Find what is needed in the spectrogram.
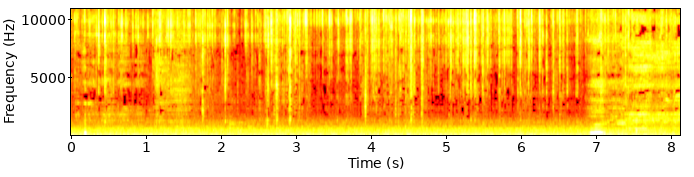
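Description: Japanese popping candy crackling in mouths: a steady scatter of tiny pops and clicks over a low hum, with a short vocal sound about seven seconds in.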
